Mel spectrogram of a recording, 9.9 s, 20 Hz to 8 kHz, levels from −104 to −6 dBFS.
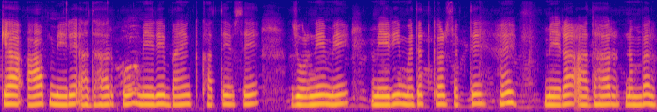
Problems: none marked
